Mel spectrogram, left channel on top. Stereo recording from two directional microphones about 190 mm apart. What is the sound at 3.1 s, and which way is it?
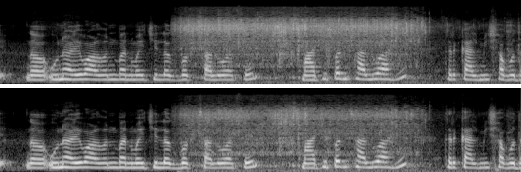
A woman's voice, 15° right (ahead or behind).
